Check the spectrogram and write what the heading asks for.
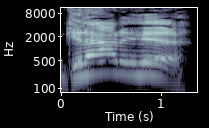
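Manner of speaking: furious high-pitched shout; a blind colonel roaring at the boy to leave; angry yell. Retold or imitated. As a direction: yell at him to get out of the room. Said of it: "Frank is just pissed off".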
